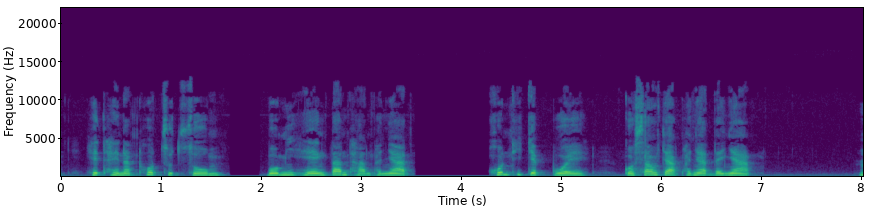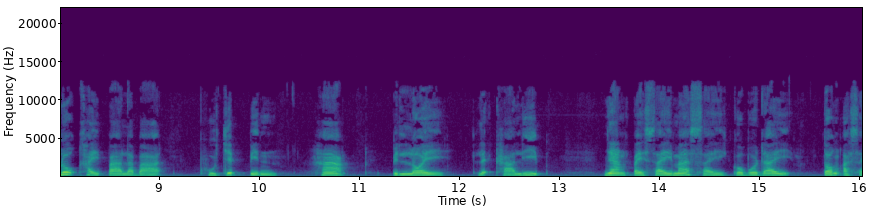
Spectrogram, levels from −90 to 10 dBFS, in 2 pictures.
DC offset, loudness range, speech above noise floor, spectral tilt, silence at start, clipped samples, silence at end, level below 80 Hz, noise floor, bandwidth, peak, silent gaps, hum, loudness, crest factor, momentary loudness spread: 0.2%; 3 LU; 67 dB; -6 dB/octave; 0.3 s; under 0.1%; 0 s; -62 dBFS; -88 dBFS; 12.5 kHz; -4 dBFS; none; none; -22 LUFS; 18 dB; 9 LU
